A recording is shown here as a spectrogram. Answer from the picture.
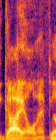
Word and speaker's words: Guile: said I've always said guile but you know there was Willie and I've heard uh I've heard Gill before but I mean guile is a word like that's I feel like it's definitely guile and I feel like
